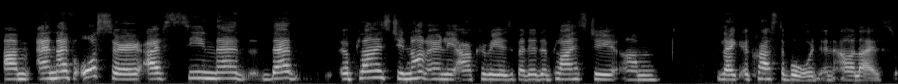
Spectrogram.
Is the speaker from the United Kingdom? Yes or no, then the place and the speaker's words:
no; Germany; English is a second language; also born or lived in South Africa; now in United States; I've grown up, the short pieces are the growing up in Germany, born in Germany, and then spent the greatest part of all the other places in South Africa, and I'm now in the US.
